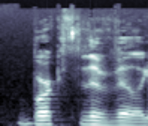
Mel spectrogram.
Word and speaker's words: Burkittsville: It's, I don't know how to pronounce the name, but I think it's Burkittsville, Maryland. Burkittsville, yes. – Fuck. Burkittsville? – Yes.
